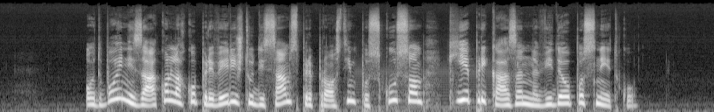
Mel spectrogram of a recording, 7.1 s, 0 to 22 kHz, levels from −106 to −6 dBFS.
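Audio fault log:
3.55–5.05 s, mains buzz: a steady, raspy buzz sits under the speech for one and a half seconds, well below it in level. Sharp switching spikes at twice the 60 Hz mains rate leak in. Their harmonics climb to several kHz, which gives the rasp.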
